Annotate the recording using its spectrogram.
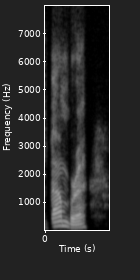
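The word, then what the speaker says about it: Bamburgh: was before it was bambra it was a bevenborough Edinburgh yes yes it looks like Berg but it it is like like Edinburgh it spelled the same way as Edinburgh that's right which which of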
